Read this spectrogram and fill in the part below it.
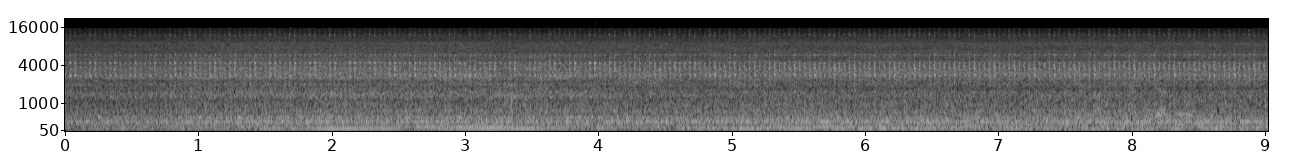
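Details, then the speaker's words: Ford Ranger 2.2 diesel, shaking after 3–4 minutes idle, cylinder 3 injector circuit code, wiring found intact: uneven clatter with loping shake, slight knock on revving. "แต่พอผ่านไปสัก3-4นาทีนะครับเครื่องยนต์จะเริ่มมีอาการเขย่าขึ้นมานะฮะ"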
